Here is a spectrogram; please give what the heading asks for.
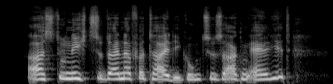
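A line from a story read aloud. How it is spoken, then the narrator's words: Sighing from the floor. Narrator (German): seufzte nenn mich Graham vom Boden aus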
